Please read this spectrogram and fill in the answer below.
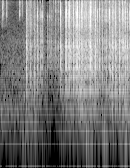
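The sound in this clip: Eight dice clatter and rattle as they are rolled for a tabletop role-playing game, a busy run of sharp clicking bursts that starts after a quiet moment and keeps going to the end.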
